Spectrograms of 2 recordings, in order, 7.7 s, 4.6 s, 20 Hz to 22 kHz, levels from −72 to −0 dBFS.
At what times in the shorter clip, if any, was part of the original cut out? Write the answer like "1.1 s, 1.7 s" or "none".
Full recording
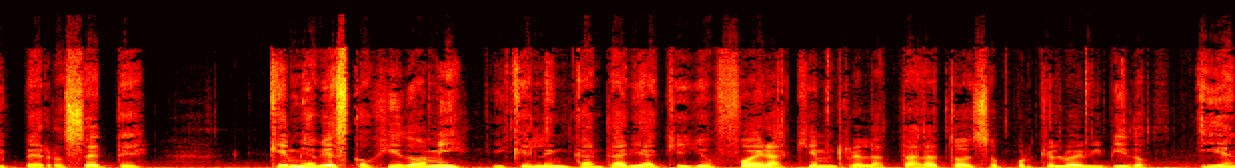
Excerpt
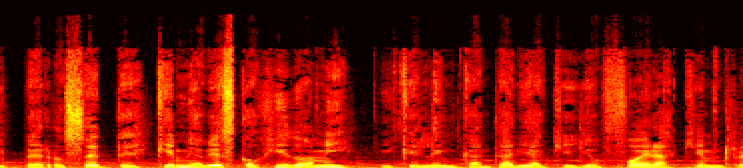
0.9 s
